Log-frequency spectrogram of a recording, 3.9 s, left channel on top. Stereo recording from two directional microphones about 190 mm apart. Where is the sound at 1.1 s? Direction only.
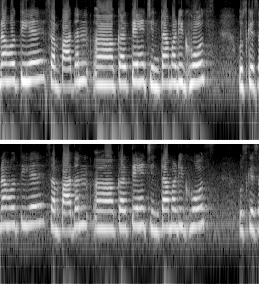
15° left (ahead or behind).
